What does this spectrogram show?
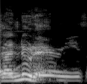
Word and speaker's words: Ceres: me and after dark it's michelle clark series like series i knew this series like world series right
